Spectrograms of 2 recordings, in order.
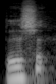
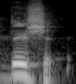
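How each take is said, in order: First: Said in the usual way. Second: "Douche it" in a mock British accent; light mock British accent. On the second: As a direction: say "Douche it" like a posh Brit. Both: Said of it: "why do you sound like you're from Great Britain".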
